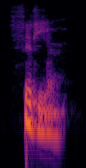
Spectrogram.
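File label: "fiddler", British English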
